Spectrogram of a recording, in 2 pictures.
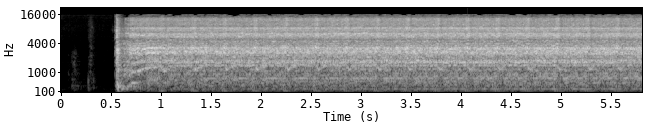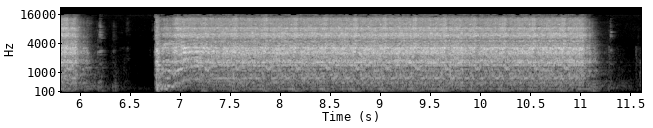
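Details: Gravely 450 tractor with a Kohler K241 single on its first start attempt after rewiring. The starter whirs steadily for about five seconds, pauses and cranks again without catching; fuel is primed. Spark check found no spark; owner suspects the old coil and condenser.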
